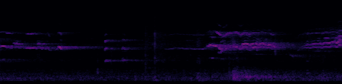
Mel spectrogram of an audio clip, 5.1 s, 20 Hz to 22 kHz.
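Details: Peregrine falcons, the male bringing food and the female feeding two chicks, at a nest box in Orange, New South Wales, Australia, 24 October 2022. Thin, flat whining notes give way to a louder, rougher wailing burst, with some knocking sounds.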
